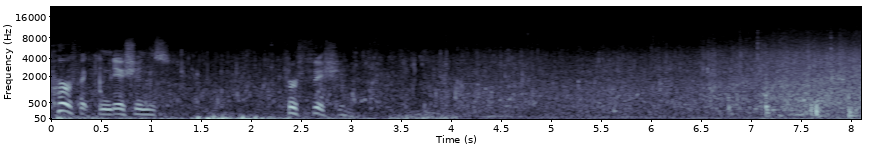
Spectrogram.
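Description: Water splashes and laps against a kayak.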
